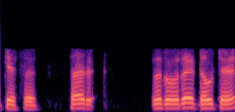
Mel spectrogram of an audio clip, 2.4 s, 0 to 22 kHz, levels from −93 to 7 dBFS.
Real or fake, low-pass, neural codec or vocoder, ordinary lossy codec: real; 3.6 kHz; none; none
